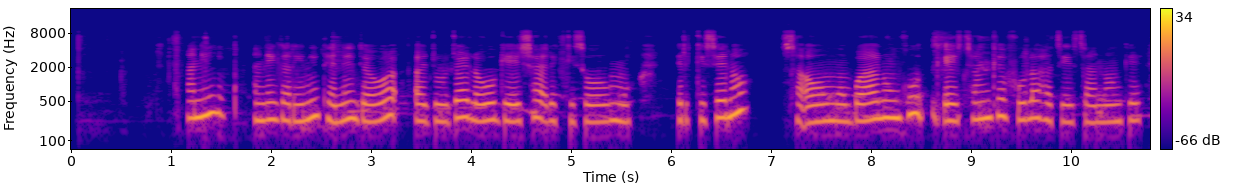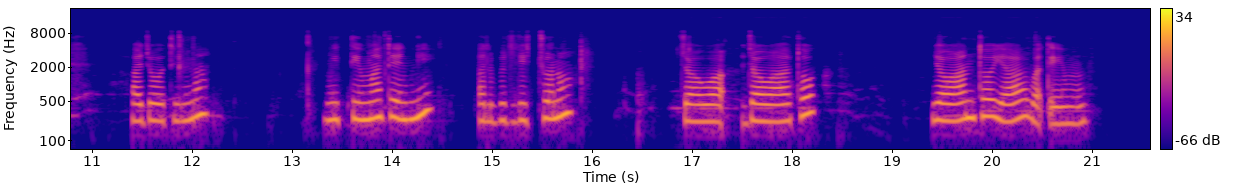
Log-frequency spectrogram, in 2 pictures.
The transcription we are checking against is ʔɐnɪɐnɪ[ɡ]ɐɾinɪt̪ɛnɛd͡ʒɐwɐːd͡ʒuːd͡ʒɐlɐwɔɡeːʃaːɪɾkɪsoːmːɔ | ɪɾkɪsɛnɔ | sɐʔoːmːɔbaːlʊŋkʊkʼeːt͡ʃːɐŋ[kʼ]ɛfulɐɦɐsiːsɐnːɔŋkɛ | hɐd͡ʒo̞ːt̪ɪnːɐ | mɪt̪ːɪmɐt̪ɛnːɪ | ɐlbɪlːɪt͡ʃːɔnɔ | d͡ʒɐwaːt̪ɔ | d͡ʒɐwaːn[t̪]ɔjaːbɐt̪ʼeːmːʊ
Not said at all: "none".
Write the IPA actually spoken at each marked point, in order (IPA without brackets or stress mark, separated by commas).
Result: ɡ, k, t̪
